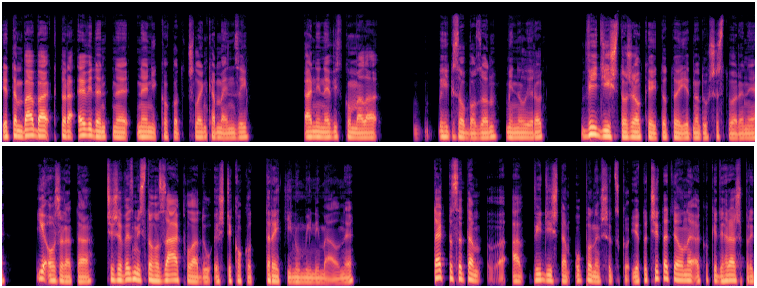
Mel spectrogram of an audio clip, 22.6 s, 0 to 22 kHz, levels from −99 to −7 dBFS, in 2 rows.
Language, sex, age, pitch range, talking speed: Slovak, male, 30-49, 100-135 Hz, 135 wpm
